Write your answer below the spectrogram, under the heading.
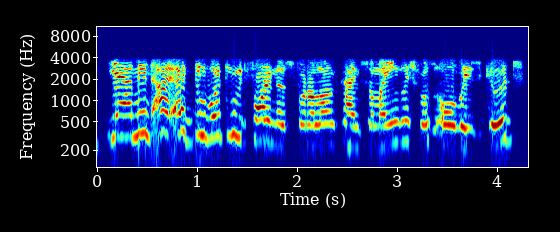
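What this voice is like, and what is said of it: Non-native English accent. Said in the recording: “I have an accent. People know I'm a foreigner.”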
